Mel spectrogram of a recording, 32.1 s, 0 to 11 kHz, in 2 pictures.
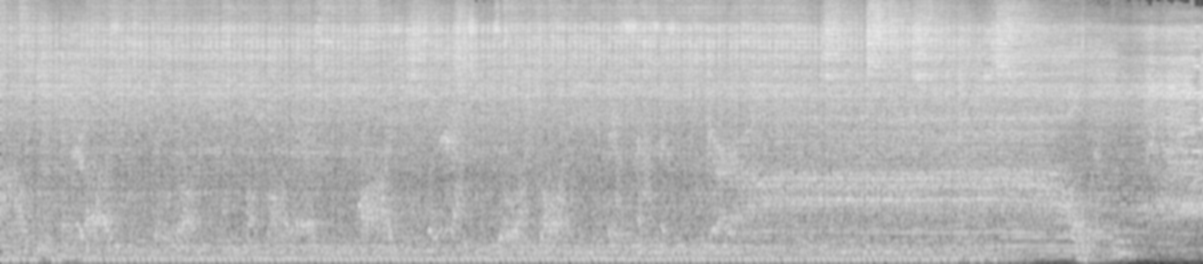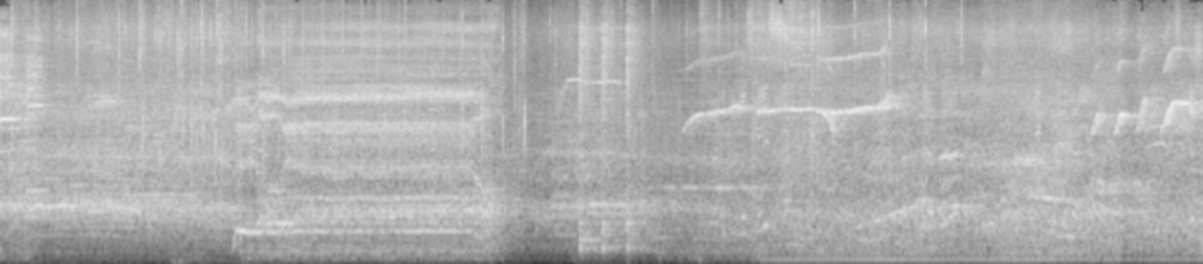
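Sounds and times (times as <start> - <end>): death metal band playing live: 0.0 - 15.8, 19.1 - 22.7.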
